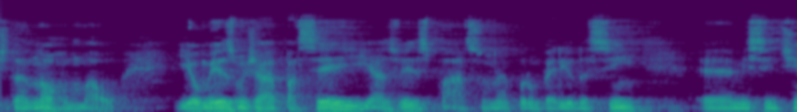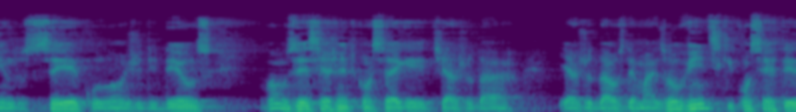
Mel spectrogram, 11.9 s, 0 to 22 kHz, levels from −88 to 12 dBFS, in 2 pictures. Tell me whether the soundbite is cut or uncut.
uncut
